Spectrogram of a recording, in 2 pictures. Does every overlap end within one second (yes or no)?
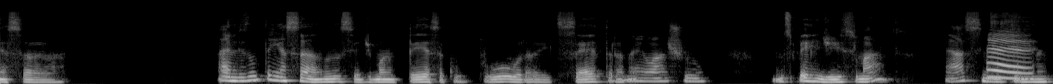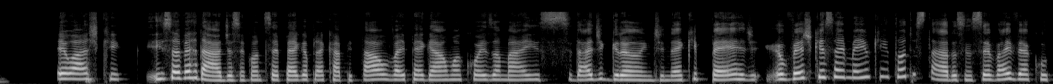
yes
